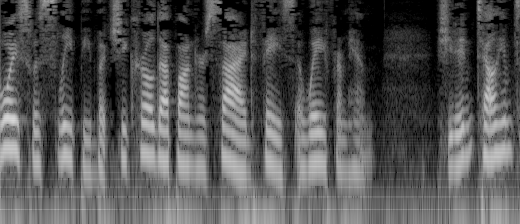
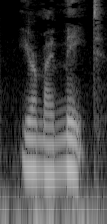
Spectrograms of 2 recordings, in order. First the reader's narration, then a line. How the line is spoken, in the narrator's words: he whispered roughly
